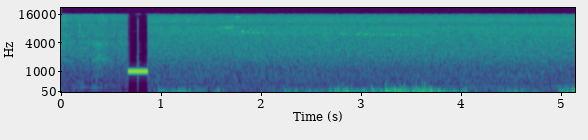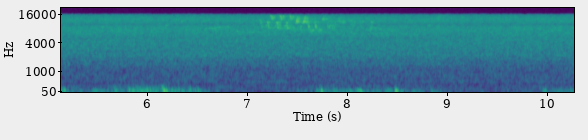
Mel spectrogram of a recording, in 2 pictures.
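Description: A short electronic beep, cut in with a brief dead silence about a second in. Then wind buffets the phone's microphone in uneven gusts, a low rumble that swells and fades.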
